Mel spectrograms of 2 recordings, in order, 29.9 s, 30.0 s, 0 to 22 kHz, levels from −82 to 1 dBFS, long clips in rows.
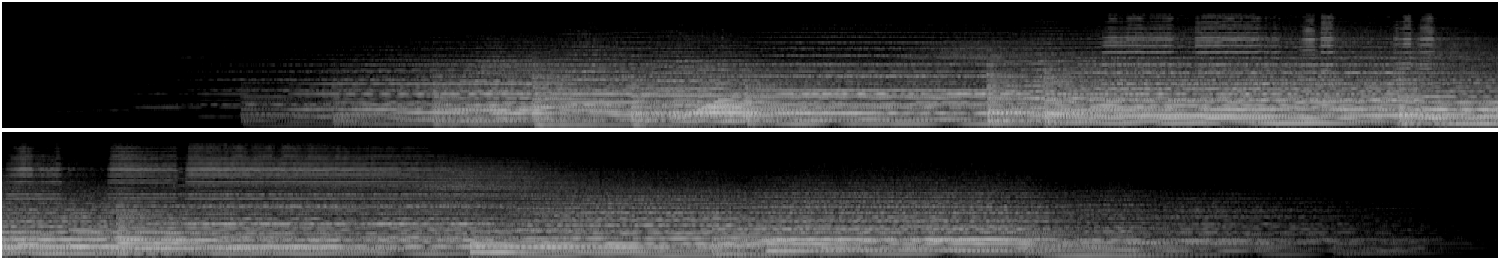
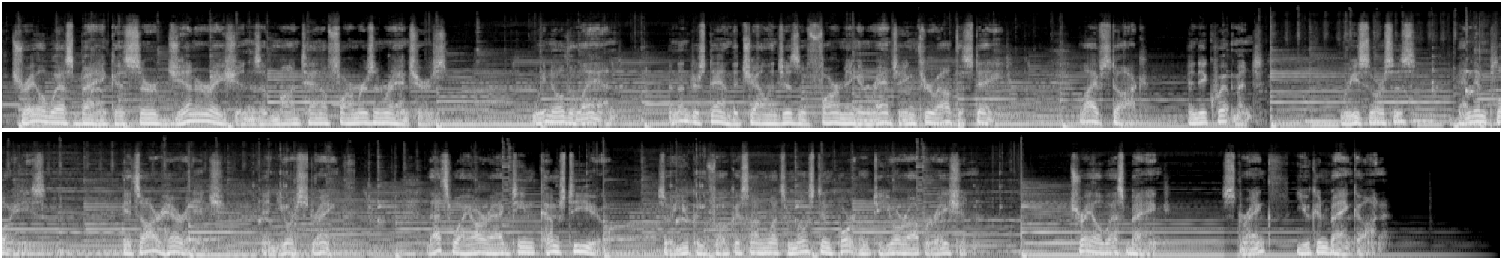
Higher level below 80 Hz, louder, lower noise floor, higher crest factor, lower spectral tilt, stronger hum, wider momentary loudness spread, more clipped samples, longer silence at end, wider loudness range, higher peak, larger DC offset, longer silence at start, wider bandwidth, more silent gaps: second, -58 dBFS vs -28 dBFS; second, -31 LUFS vs -16 LUFS; first, -87 dBFS vs -49 dBFS; about the same, 18 dB vs 16 dB; about the same, -5 dB/octave vs -6 dB/octave; neither; first, 13 LU vs 9 LU; neither; first, 1.8 s vs 0.7 s; first, 13 LU vs 4 LU; second, -14 dBFS vs 0 dBFS; neither; first, 2.45 s vs 0 s; first, 15.5 kHz vs 13 kHz; neither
